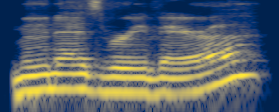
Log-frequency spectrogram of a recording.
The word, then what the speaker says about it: Munoz-Rivera: name i'm sorry i already know i am munez rivera yeah correct oh i said it right i'm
